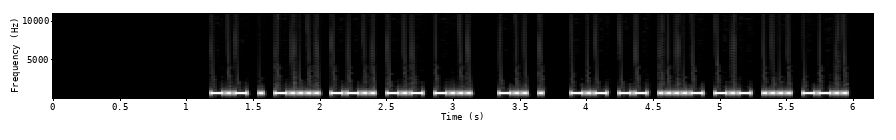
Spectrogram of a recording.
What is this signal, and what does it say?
Morse code, heard as a keyed tone, about 40 wpm, 700 Hz. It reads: KE6ZKB DE KM4KHZ
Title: USA Callsign DE Callsign 40wpm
